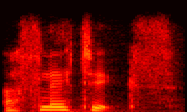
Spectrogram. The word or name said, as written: athletics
